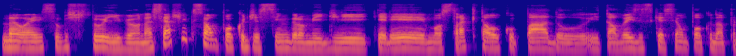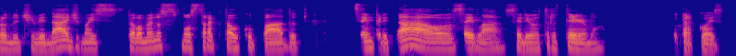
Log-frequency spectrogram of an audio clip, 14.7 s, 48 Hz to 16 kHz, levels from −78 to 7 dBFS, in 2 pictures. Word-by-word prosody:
Não 115 -1 +4
é 110 - +3
insubstituível, 110 -2 0
né. 100 - +2
Você 110 - +3
acha 290 - +1
que - - -7
isso - - +2
é - - +10
um 135 - 0
pouco 120 +2 +1
de 115 -1 -2
síndrome 105 -3 -1
de 105 -1 +1
querer 105 0 +4
mostrar 105 +3 0
que - - -8
tá - - +1
ocupado 105 -3 +1
e 105 - -7
talvez 100 +2 0
esquecer 105 +1 -3
um 110 - -7
pouco 105 - -4
da 95 -1 -2
produtividade, 100 +3 0
mas 100 -1 -6
pelo 105 - +1
menos 130 +5 -4
mostrar 115 0 -2
que - - -26
tá - - +1
ocupado, 95 -2 -1 0.5
sempre 110 0 -3
está 105 - +5
ou 100 0 -2
sei 105 +1 +1
lá, 100 0 -4
seria 105 -2 -3
outro 100 +1 -9
termo, 95 0 -2 0.7
outra - - -4
coisa? - - -5
105 Hz, 175 wpm, -24 LUFS, 100-110 Hz, 0.7 s, é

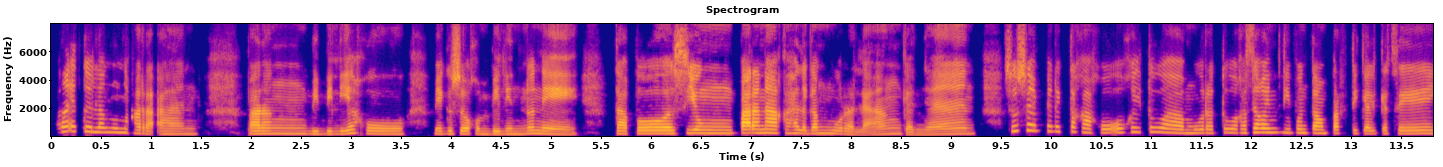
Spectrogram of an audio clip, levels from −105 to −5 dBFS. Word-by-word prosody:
Parang 350 +1 +1
ito 355 0 -7
lang 315 -1 -1
no'ng 295 -2 -5
nakaraan, 190 -4 -1 0.6
parang 200 -1 0
bibili 190 +1 -2
ako, 190 -4 -4 0.3
may 195 - +1
gusto 200 0 +4
akong 185 -2 -5
bilhin 185 +1 -3
nun, 215 +2 -1
eh. 180 -1 +4 0.3
Tapos 215 +2 +3
'yung 235 -1 0
parang 255 +1 +9
nakakahalagang 235 -3 +2
mura 205 -4 -4
lang, 175 +6 -2
ganiyan. 180 +4 -1 0.2
So 375 - -1
siyempre, 405 -2 +1
nagtaka 325 -5 -2
ako. 265 +2 -4
"Okey 315 +1 -8
'to, 320 -2 -4
ah, 260 -4 +1
mura 250 +1 -4
'to, 270 0 -4
ah," 260 - -6
kasi 290 +3 +2
ako 290 - +3
'yung 285 0 -4
tipong 260 -1 -4
taong 245 -1 +1
praktikal 225 -2 -3
kasi 215 +1 -2
220 Hz, 165 wpm, -24 LUFS, 195-260 Hz, 0.6 s, parang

